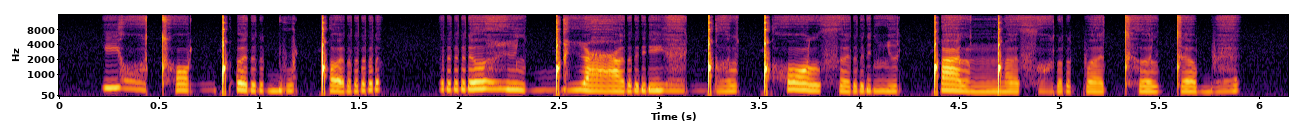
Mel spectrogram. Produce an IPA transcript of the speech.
j ɔ̤ tʰ ɔ ǃʼ ə r b u ǃ ʌ r | r ə ɦ i l ɡ͡ǃ i ʕ ʌ r j ɛ̤ ɡ͡ǃ ʌ l ǃʰ ɔ l θ ə r ʎ ə ǃ a l ŋ͡ǃ ɜ θ ɔ̤ r p ɜ tʰ ə l t ɜ b ɛ̤

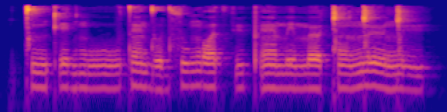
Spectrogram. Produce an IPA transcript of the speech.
ǀ ĩ kʼ e d m uː t ɛ̃ d ʊ d s u ŋ ɔ ɐ̯ t͡sʼ y pʼ ɛ̃ m e m œ ǀ õ ŋ͡ǀ ø ŋ͡ǀ y

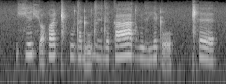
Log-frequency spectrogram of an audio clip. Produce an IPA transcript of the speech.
ç e ç ṵ qʷ e ǁʰ u d a ɖ ṵ d l ɛ̤ d ɛ k aː d ɔ̤ ŋ ɛ̤ j e ʈ o̰ | ǁʰ ɛ

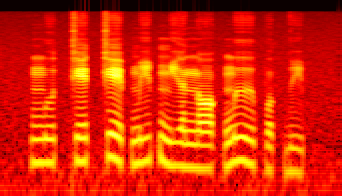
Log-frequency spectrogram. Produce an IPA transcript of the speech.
m uː˧ t̚ k eː˧˥ t̚ k eː˥˨ p̚ m iː˧˥ p̚ ɲ i˧ ə̯ n ɔː˧ k̚ m ɯː˥˨ p o˧˩ k̚ ʋ i˧˩ p̚

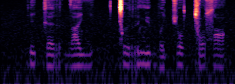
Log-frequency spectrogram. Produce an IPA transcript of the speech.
ɾ i˦ k ɛ˧ r d̪ a˦ ʎ | ǀ ɯ˦˨ r lʲ ɯ˦ b ʌ˨ c o˦ ǀ u˧ sˤ ʌ˦

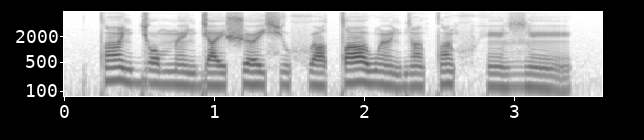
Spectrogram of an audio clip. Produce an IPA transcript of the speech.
tˤ ẽ ɟ ɔ m ɛ̃ ɟ a e̯ ʃ œ e̯ ɕ ʊ xʷ œ tˤ œ w œ̃ ɟ ẽ tˤ ɛ̃ xʷ h ẽ ɮ ẽ

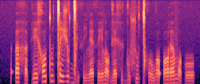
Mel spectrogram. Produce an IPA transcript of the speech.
ʔ ɐ˦ h ɐ˨ k e˧ x ɔ˦ tʷ i˦ ǀ e˦ ʒ o˦ ɡ͡ǀ i˨ θ i˨ l ɛ˧ θ e˨˦ l ɔ˨ ɡ ɛ˦ x ɨ˧ ɡ o˦ sʷ ə˞˦ ǀʰ o˧ w ɔ˧ ʔ ɔ˧ ɾ ɐ˦ v ɔ˧ k o˦

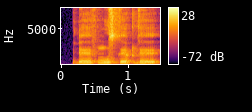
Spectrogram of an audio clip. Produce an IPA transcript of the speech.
ɗ øː f m u z k øː ʈ ɡ ø

